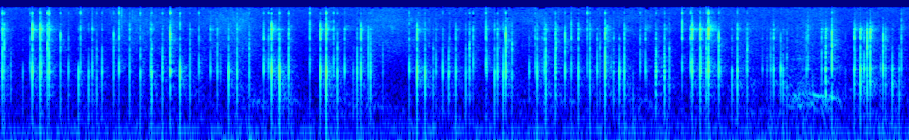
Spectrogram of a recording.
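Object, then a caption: Small wooden block. A small, solid, light-coloured square wooden block is held up close with both hands while long nails tap and scratch across its faces and edges. The result is a steady run of quick, dry, clicky taps with bright, crackly scratching in between. There is almost no ring after each tap.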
